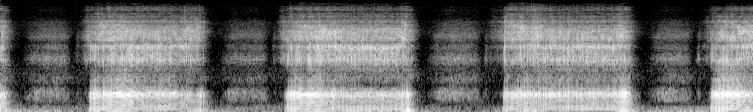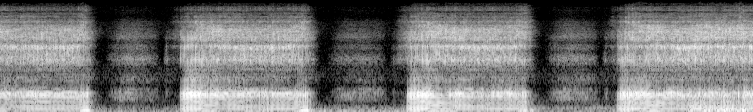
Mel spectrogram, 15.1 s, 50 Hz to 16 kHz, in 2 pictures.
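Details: Person recording their own sleep: regular loud fluttering snores on each breath in, softer sounds on breathing out, about 27 breaths a minute. Snoring.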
